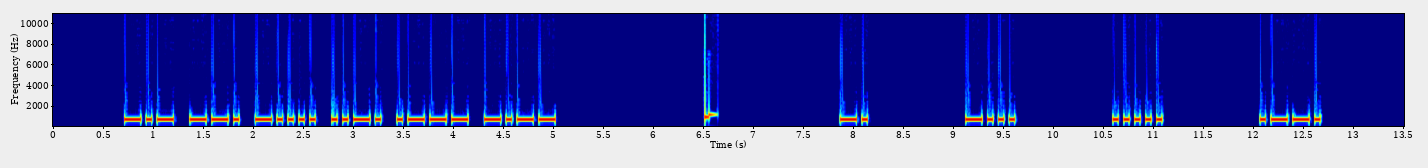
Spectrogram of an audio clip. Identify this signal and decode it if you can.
Morse code, heard as a keyed tone, about 22 wpm, spaced as for 13 wpm, 700 Hz. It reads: KG6FJY NB5P
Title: USA Call Signs - 6x Character Spacing - 22wpm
